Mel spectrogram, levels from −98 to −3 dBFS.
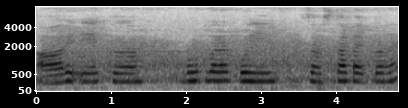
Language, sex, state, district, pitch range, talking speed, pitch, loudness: Hindi, female, Bihar, Patna, 270-290 Hz, 110 wpm, 275 Hz, -15 LUFS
